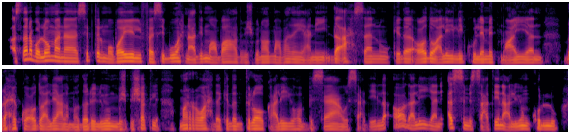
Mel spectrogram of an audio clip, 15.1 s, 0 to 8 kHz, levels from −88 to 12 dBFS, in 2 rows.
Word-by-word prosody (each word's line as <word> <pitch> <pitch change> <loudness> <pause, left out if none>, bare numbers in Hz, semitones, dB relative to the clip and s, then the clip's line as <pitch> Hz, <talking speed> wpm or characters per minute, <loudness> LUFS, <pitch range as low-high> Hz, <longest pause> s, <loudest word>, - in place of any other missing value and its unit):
أصل 180 - +3
أنا 195 +1 +8
باقول 130 -4 +5
لهم 150 -1 +5
أنا 120 -3 +3
سِبت 145 +6 -3
الموبايل 120 0 +5
فسيبوه 110 +3 +1
إحنا 110 -6 -2
قاعدين 105 +5 -1
مع 100 -6 0
بعض، 100 +1 -1
مش 90 -1 -10
بنقعد 95 +2 -4
مع 95 -3 -5
بعض 100 +2 -5
يعني 85 -1 -4
ده - - +3
أحسن 100 0 -3
وكده 100 +2 -2
اقعدوا 105 +1 +3
عليه 105 +2 0
ليكم 100 -1 -3
limit 95 -1 0
معيَّن 90 +1 -1 0.3
براحتكم - - -1
اقعدوا 105 -1 +1
عليه 95 +3 0
على 95 -2 -1
مدار 85 +3 -1
اليوم 95 +1 +1
مش 90 -1 -3
بشكل 110 +3 -2 0.3
مرة 115 0 0
واحدة 110 -3 0
كده 100 +1 -3
انطلاق 105 0 0
عليه 100 +3 -1
يقعد 100 -3 -5
بالساعة 95 -1 -1
والساعتين، 90 +2 -7
لأ - - -3
أقعد - - +2
عليه 120 +2 -1
يعني 95 -3 -4
قسِّم 135 -5 +2
الساعتين 115 +4 -1
على 90 -2 -1
اليوم 105 +1 +1
كله، 105 -1 0
100 Hz, 200 wpm, -25 LUFS, 95-110 Hz, 0.3 s, أنا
